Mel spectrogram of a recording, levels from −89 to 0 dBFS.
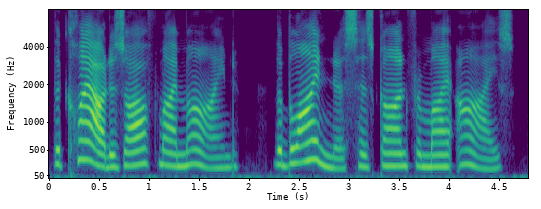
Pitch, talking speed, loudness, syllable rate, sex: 230 Hz, 165 wpm, -19 LUFS, 3.3 syllables/s, female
